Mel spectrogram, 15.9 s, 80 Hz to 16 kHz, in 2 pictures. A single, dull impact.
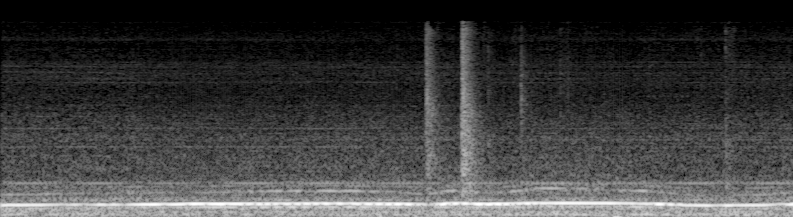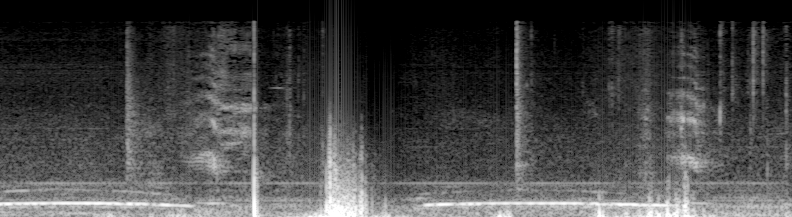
10.4 10.6

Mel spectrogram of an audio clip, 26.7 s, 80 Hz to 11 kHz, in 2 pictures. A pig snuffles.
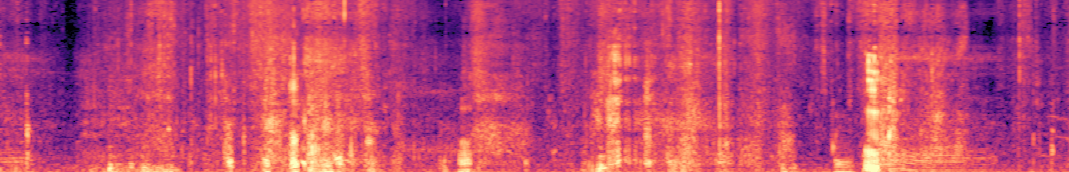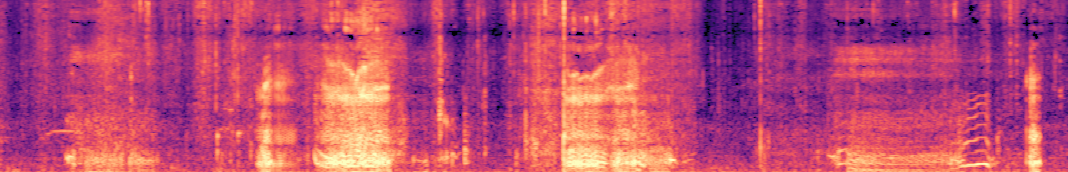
7.1 9.2

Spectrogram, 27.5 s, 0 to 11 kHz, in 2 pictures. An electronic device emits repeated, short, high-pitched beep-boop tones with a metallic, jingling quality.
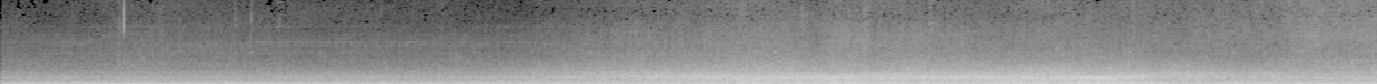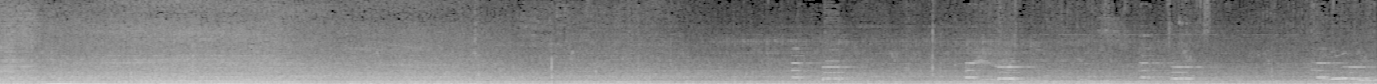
21.5 22.4, 23.3 24.3, 24.9 27.5

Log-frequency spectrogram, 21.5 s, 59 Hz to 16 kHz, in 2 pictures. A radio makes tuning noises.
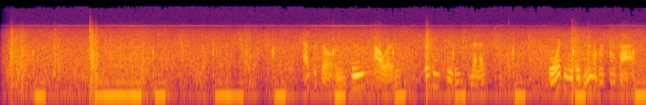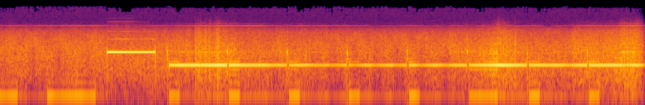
0.0 12.5

